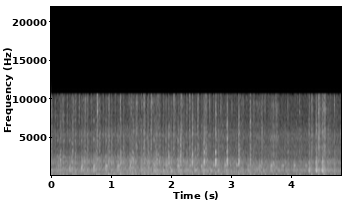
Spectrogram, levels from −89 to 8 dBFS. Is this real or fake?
real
